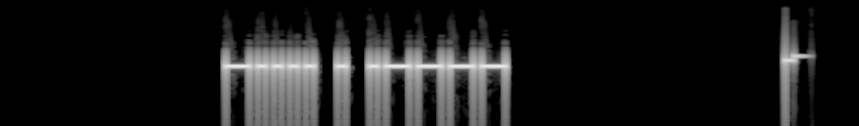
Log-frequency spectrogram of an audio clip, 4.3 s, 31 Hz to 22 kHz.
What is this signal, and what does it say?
Morse code, heard as a keyed tone, about 30 wpm, 700 Hz. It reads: 6E1
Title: Three Challenging Letter-Number Combinations 30wpm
